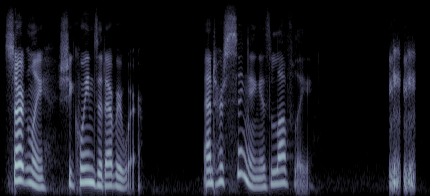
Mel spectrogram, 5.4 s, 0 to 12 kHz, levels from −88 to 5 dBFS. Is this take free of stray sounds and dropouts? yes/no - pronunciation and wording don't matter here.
no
